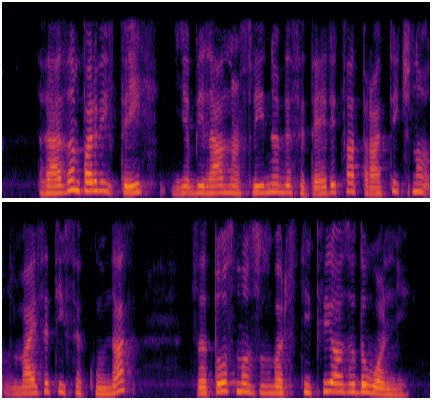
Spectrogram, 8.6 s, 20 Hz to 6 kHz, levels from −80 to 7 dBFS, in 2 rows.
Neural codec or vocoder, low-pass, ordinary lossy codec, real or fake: autoencoder, 22.05 kHz, a latent of 192 numbers a frame, VITS, trained on one speaker; 5.4 kHz; MP3, 48 kbps; fake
